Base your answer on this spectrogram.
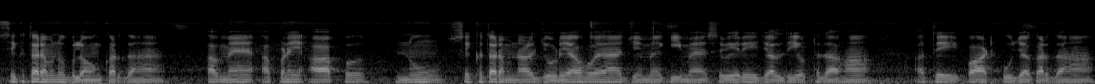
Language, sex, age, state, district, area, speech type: Punjabi, male, 18-30, Punjab, Rupnagar, urban, spontaneous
